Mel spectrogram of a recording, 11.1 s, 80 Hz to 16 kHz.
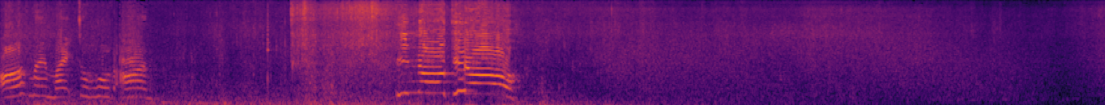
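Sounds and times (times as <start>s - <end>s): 
speech: 0.0s - 1.7s, 4.0s - 5.2s
gusting wind: 0.0s - 11.0s
stormy sea with high waves: 0.0s - 11.0s
person shouting a single word: 4.0s - 5.2s.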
